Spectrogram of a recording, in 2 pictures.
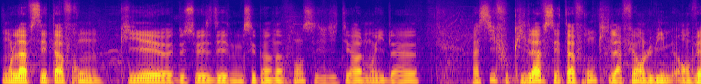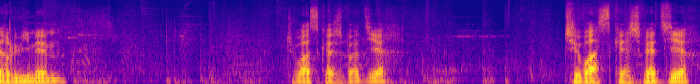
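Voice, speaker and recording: A young man from France casually commentating a live fighting-game match, chatty and joking with his chat, with sudden bursts of excitement. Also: medium pitch, normal speed, long pauses. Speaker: esports commentator and stream host.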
